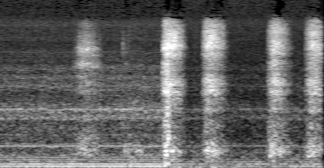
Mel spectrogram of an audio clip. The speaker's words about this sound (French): « Ce sont peut-être les freins, » dit Perrine, en reniflant dans tous les coins.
